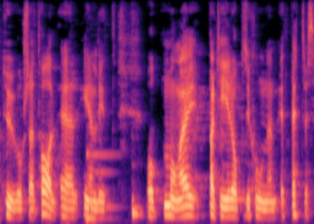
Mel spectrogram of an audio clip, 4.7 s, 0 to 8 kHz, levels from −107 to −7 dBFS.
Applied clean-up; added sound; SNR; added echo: classical method log-MMSE.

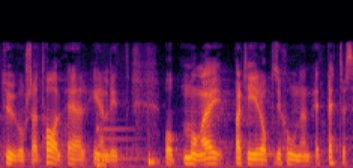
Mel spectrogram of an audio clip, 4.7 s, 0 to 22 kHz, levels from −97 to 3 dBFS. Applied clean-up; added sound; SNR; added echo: none; Bowed string instrument; 17 dB; none.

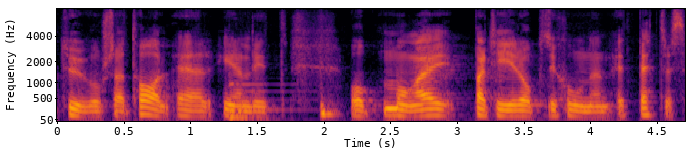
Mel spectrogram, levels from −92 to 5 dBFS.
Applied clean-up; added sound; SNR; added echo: neural mask model RNNoise.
